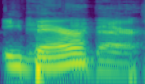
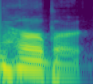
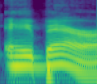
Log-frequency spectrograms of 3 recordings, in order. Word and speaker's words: Herbert: I'm not saying it wrong. I'm making Hebert a thing. I know his name. I don't want to call him Herbert. It's such a weird sounding last name.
